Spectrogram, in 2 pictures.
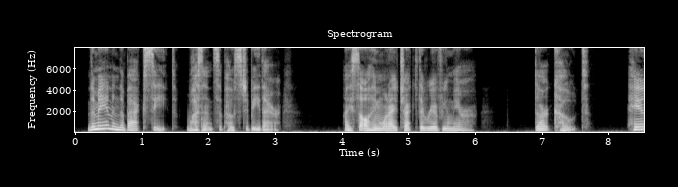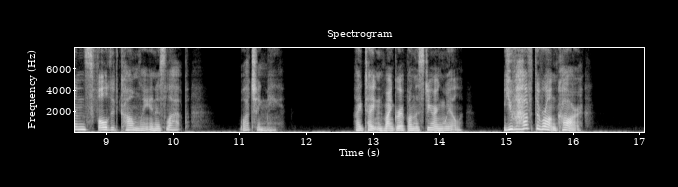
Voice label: Thriller Suspense 1st Person POV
